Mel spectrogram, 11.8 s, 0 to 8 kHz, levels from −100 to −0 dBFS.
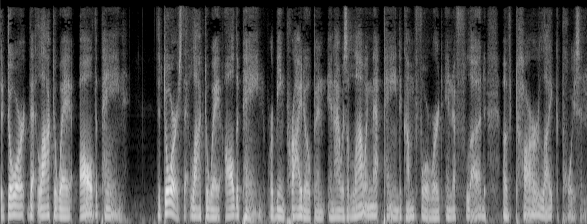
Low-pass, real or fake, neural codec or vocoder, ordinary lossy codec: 7.2 kHz; fake; codec, 24 kHz, 0.9 kbps, DualCodec; MP3, 48 kbps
